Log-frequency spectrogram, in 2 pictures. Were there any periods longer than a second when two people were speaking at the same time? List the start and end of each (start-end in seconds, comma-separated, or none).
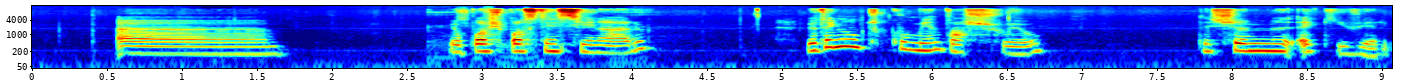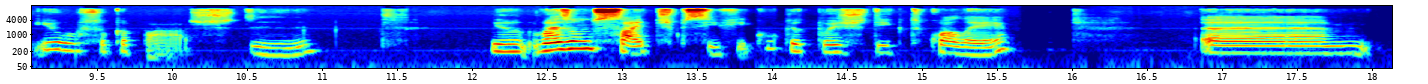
2.8-4.0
